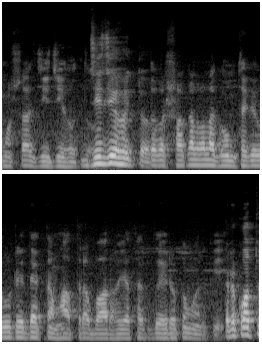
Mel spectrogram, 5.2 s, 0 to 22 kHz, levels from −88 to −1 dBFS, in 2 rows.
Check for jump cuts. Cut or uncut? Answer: cut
